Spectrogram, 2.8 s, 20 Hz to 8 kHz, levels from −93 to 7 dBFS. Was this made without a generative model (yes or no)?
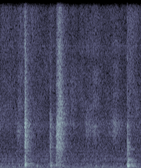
yes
